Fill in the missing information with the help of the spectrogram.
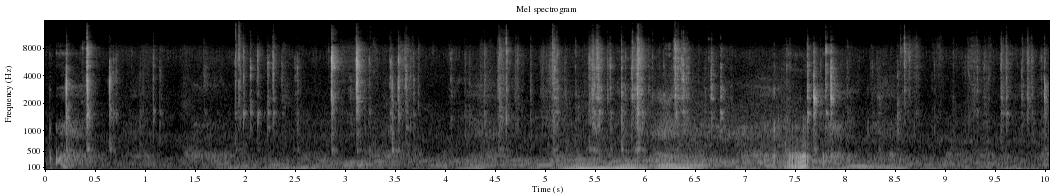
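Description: Irregular light clicks and taps of a 2.5 mm hex screwdriver and small screws as the screws are worked out of the plastic cover on a Xiaomi M365 Pro scooter's front fork. A low rumble of handling comes about halfway through.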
